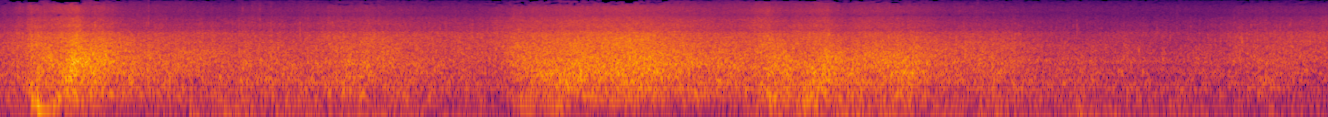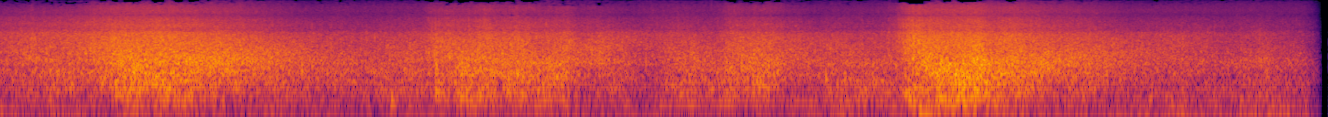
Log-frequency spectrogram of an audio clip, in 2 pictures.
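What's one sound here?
Ocean waves break and wash up onto the shore in slow surges.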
